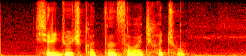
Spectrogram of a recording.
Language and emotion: Russian, neutral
